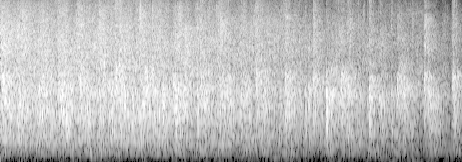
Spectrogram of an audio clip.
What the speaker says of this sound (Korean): 가족들과 함께 인사하고 들어가실 때 큰 박수로 환영해 주시기 바랍니다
